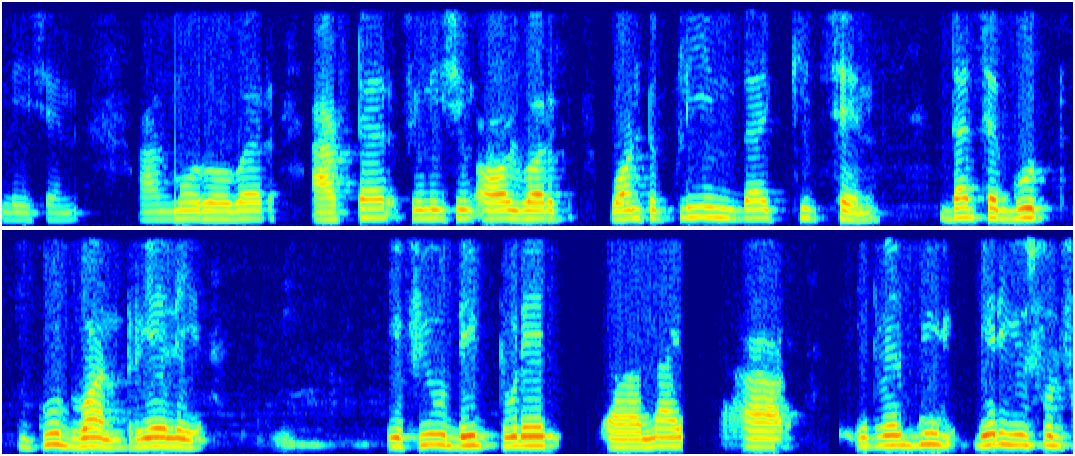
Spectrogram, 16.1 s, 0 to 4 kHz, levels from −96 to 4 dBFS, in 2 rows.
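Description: Microphone volume stepped up at 1.29 s, then again at 2.31, 3.33, 5.37 (just after "want to") and 6.39 s. Each time the call software judged the input too quiet and raised the device gain in a single jump, about 9 dB at first and about 2 dB at each later step. Speech and background noise get louder together, in a staircase of steps one to two seconds apart, over a call path that carries nothing above 4 kHz.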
